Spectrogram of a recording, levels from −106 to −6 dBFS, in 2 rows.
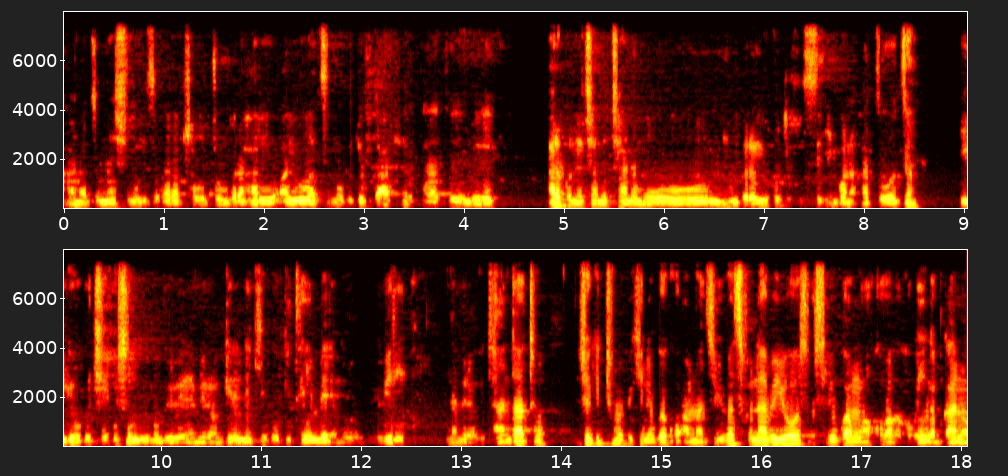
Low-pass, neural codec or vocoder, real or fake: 7.2 kHz; none; real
